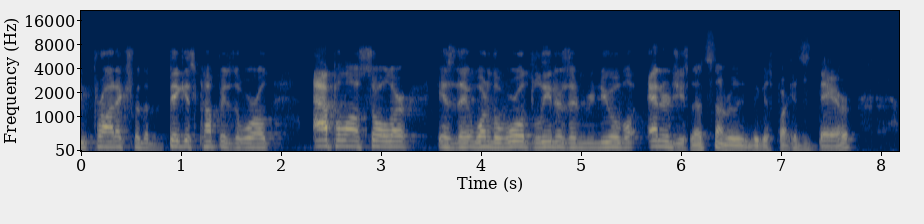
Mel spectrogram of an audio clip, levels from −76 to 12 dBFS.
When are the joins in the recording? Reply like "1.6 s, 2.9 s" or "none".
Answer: 6.1 s, 7.1 s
